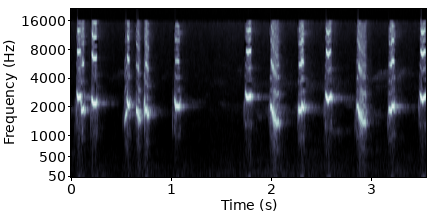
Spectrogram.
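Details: Lure song of a yellow-vented bulbul meant to prompt other birds to sing: a few bright, bubbling notes, a short pause, then a string of single and doubled liquid whistles.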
